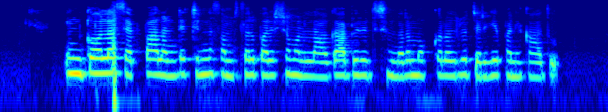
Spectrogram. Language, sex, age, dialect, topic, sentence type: Telugu, female, 18-24, Southern, banking, statement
